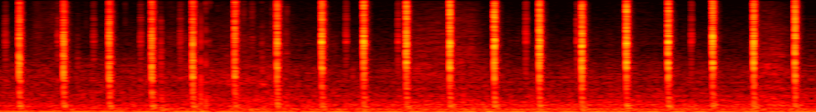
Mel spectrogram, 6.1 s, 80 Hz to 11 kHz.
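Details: 2001 Mitsubishi Galant 2.0, climate control: sharp, even ticking about 1.5 per second over a quiet background, started suddenly on the highway; cause was a broken heater/cooling flap actuator.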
